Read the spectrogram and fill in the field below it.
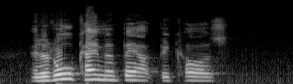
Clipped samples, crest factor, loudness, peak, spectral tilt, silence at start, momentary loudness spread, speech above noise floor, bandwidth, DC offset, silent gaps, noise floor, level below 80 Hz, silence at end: under 0.1%; 14 dB; -19 LUFS; -6 dBFS; -5.5 dB/octave; 0.3 s; 12 LU; 34 dB; 16.5 kHz; under 0.1%; none; -52 dBFS; -56 dBFS; 0.7 s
